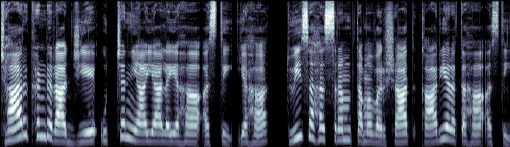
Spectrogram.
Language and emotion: Sanskrit, neutral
